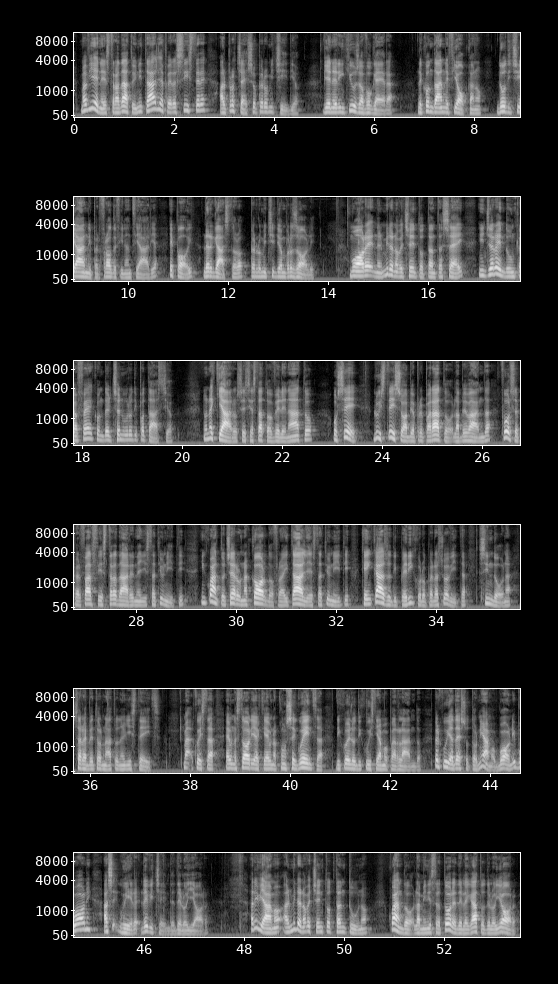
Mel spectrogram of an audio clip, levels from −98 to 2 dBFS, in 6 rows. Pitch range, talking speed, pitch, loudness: 110-145 Hz, 135 wpm, 125 Hz, -21 LUFS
